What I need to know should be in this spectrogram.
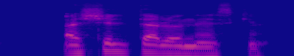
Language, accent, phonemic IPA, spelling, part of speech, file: French, France, /a.ʃil.ta.lɔ.nɛsk/, achilletalonesque, adjective, LL-Q150 (fra)-achilletalonesque.wav
- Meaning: of Achille Talon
